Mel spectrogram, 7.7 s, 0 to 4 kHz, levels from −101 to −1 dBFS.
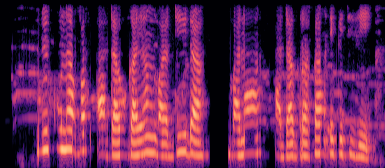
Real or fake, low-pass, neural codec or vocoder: real; 3.6 kHz; none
